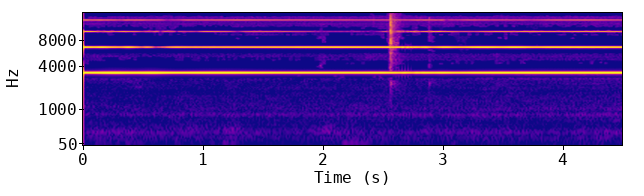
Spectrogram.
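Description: Piezo alarm buzzer of a DIY MQ-2 gas and smoke detector sounding one steady, unbroken high-pitched tone. It has been set off by gas from a lighter held at the MQ-2 sensor.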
